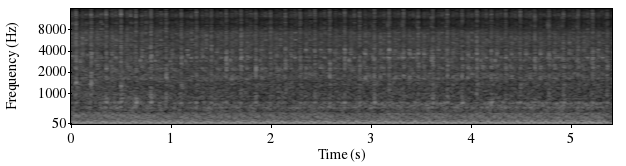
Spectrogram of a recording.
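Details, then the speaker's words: 1972 Pontiac LeMans V8; suspect cylinder shows healthy 140 psi compression: deep idle with an uneven stumbling beat, one cylinder dropping out. Swapping the number eight plug wire didn't fix it; owner suspects valve train. "also tried swapping the plug wire on number eight and still not hidden at idle we'll go take for ride see what it does but could be a valve train issue"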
